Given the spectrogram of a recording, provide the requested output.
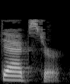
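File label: "gagster", English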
